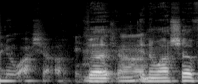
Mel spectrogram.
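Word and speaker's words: Inuyasha: So this is Inuasha, am I saying it right? – Inuasha versus a Naruto character.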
